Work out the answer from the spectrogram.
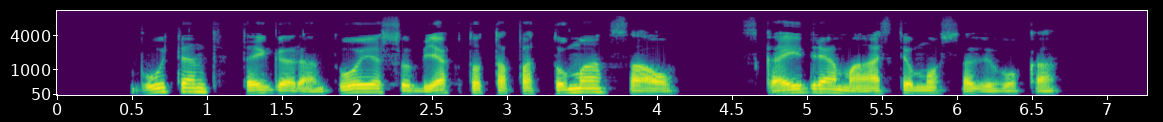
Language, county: Lithuanian, Telšiai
